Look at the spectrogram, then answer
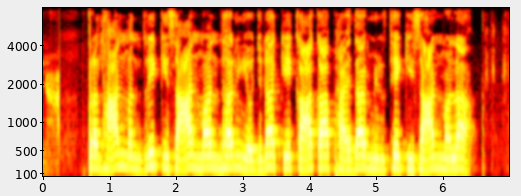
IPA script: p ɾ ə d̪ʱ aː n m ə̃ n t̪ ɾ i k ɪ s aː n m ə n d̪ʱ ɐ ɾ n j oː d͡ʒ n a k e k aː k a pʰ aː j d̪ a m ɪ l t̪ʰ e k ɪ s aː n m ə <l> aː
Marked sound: correct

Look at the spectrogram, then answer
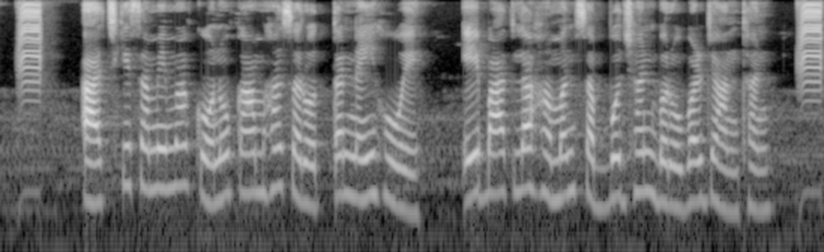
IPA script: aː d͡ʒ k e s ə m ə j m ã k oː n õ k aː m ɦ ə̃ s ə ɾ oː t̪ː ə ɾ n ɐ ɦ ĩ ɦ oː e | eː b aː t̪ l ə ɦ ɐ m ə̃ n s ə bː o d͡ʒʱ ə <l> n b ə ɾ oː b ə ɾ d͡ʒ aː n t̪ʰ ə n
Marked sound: incorrect: none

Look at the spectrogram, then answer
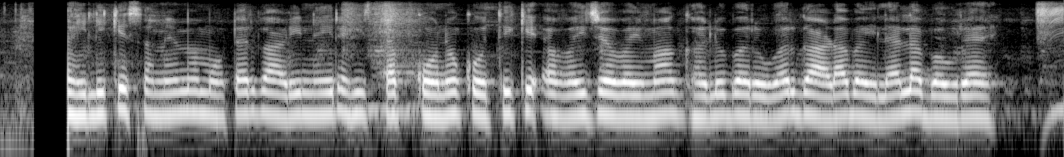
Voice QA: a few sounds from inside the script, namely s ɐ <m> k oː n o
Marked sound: incorrect: b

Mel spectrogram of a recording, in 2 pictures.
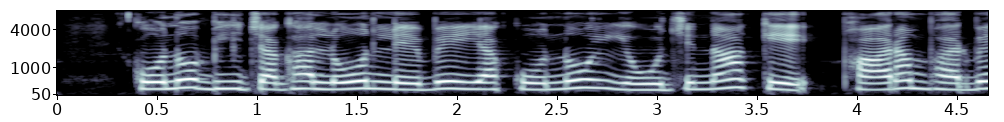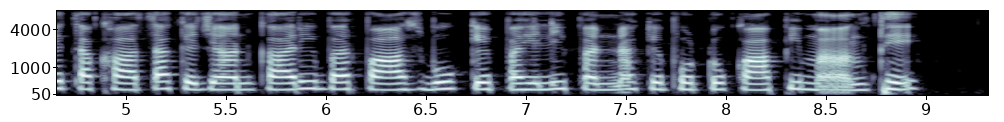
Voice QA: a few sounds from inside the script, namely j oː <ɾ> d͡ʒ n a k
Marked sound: incorrect: none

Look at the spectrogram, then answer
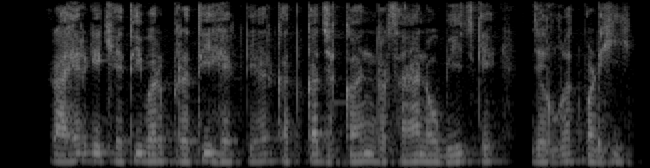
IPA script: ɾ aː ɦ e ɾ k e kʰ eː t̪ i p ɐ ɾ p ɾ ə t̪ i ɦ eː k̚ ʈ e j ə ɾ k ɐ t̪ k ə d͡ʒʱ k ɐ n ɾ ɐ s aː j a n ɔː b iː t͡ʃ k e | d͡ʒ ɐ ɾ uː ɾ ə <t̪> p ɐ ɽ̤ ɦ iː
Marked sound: correct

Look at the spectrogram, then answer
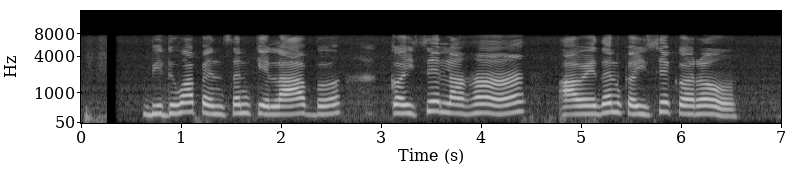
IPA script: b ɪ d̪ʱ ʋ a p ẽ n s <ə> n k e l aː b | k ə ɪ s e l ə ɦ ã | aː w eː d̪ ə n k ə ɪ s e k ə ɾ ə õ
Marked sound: correct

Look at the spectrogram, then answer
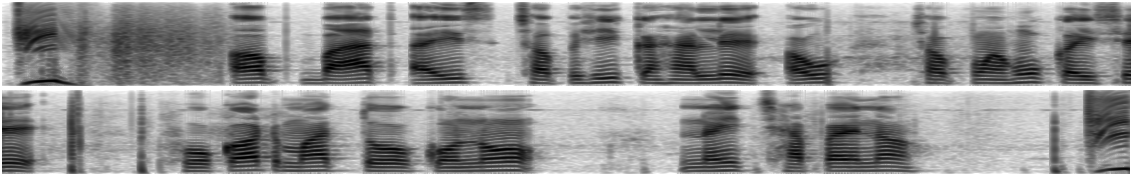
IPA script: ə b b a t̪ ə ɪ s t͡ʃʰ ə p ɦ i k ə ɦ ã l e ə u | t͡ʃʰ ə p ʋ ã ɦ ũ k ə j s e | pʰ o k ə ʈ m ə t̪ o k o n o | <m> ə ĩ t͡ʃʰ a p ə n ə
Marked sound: incorrect: n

